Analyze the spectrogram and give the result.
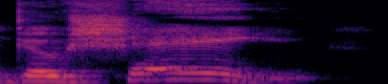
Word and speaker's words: Gaucher: And now suddenly, out of nowhere, by the way, I'm not pronouncing, it's French. So it's actually Gaucher disease.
